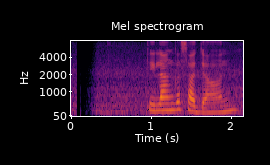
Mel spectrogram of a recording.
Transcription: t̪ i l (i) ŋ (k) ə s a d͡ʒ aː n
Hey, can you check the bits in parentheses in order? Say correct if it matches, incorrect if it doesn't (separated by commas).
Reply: incorrect, incorrect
